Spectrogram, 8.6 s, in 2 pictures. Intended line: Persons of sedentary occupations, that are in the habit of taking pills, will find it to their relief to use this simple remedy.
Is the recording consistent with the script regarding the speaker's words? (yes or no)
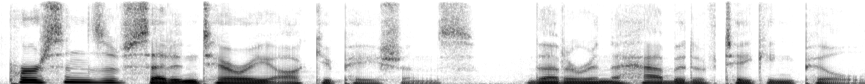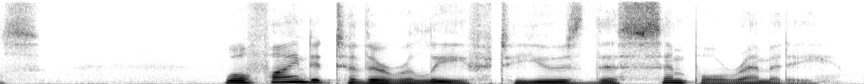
yes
